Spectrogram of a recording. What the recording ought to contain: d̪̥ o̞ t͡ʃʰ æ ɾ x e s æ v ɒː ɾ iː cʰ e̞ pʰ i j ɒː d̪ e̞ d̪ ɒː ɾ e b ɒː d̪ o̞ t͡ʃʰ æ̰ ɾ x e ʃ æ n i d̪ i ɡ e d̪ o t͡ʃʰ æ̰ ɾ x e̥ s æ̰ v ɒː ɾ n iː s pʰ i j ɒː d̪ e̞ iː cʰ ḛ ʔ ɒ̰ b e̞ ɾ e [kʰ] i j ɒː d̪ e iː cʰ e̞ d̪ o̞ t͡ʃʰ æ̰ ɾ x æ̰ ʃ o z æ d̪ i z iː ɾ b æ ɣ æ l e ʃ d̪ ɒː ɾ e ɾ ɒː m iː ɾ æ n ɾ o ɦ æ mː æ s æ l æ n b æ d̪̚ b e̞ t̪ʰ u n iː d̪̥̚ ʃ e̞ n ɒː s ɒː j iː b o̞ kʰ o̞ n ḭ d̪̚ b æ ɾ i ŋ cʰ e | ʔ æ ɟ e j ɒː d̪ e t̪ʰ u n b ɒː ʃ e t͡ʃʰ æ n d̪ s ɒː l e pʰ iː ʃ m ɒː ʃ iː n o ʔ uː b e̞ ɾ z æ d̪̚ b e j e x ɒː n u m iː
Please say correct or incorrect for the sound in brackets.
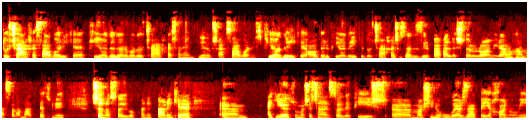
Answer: incorrect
